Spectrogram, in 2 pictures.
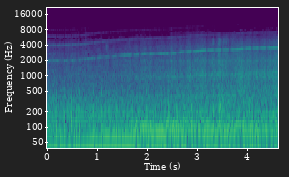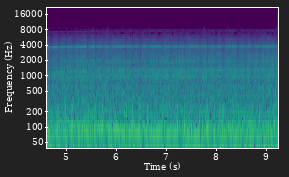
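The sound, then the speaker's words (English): A Piper Cherokee light aircraft engine roars steadily on its takeoff roll, with a high whine that climbs in pitch over the first few seconds and then holds level, unbroken and without voices. “Cherokee 47851, Chandler Tower, fly runway heading, runway 4 left, clear for takeoff.”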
